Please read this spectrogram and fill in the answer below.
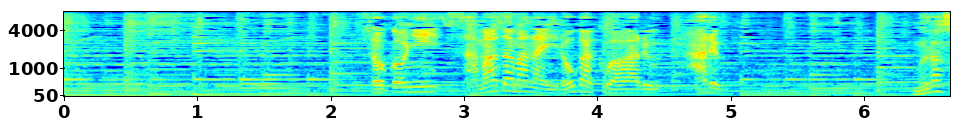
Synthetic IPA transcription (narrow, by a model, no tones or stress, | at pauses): so̞ko̞ɲ̟isamazamanaiɾo̞ɡakɯ̟βaβaɾɯ̟ | haɾɯ̟ | mɯ̟ɾas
